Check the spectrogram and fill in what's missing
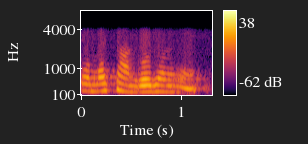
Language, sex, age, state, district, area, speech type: Odia, female, 45-60, Odisha, Angul, rural, conversation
